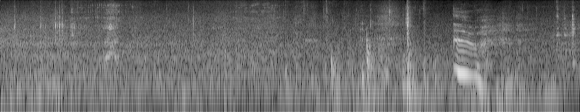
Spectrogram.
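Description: Wind buffeting the microphone over lapping water, with a few light knocks, and near the end a man's short, falling grunt of effort as he strains against a hooked fish on the rod.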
